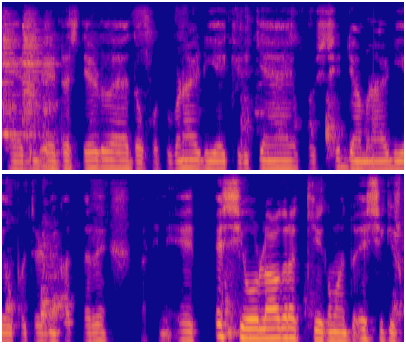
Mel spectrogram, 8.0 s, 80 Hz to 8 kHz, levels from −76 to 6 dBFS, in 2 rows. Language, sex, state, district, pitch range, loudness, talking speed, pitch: Rajasthani, male, Rajasthan, Nagaur, 125-140 Hz, -21 LUFS, 200 wpm, 130 Hz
